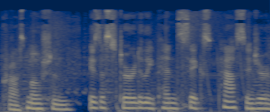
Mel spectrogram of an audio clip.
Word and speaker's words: Xmotion: This motion, which Nissan insists should be pronounced cross-motion, is a sturdily penned six-passenger vehicle, riding on all-terrain rubber.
